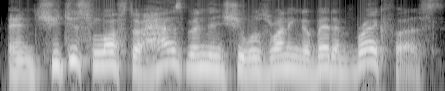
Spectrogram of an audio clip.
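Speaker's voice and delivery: usual speaking voice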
